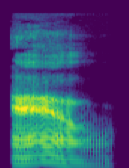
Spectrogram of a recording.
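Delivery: lightly mimicked "Ow"; imitating Sylvia's catchphrase. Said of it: "she goes".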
